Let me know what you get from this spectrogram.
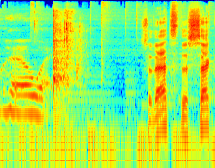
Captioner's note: crash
